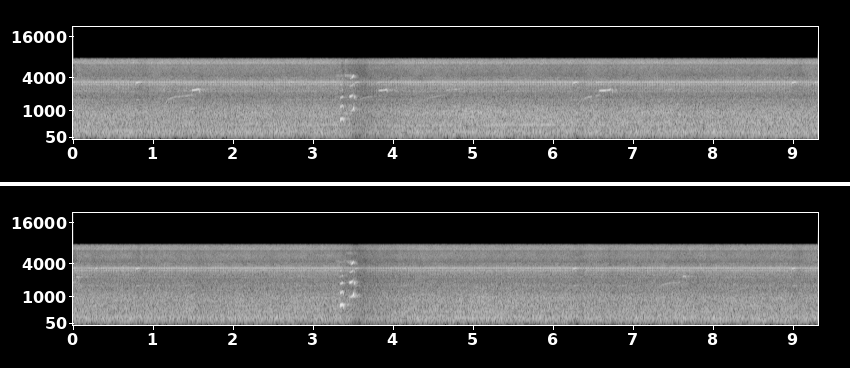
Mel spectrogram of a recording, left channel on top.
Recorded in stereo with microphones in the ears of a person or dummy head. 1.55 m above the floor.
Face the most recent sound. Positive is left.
turn(degrees=-15)  # may be behind; listen again after turning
